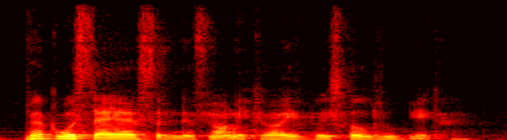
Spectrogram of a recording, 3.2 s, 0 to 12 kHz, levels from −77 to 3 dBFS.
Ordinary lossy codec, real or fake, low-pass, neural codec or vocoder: none; fake; none; codec, 24 kHz, 0.9 kbps, WavTokenizer, medium music audio release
